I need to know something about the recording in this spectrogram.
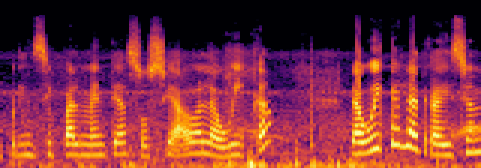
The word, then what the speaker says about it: Wicca: de vista de una Wicca o de una Wiccana, ¿cómo se pronuncia?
